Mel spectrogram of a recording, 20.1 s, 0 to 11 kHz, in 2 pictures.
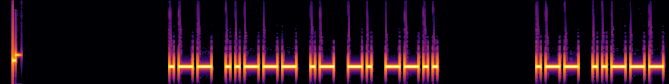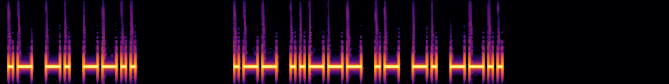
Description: Morse code, heard as a keyed tone, about 17 wpm, 700 Hz. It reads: W2ANZ W2ANZ W2ANZ
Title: USA Call Signs - 5 Characters - Repeated 3x - 17wpm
